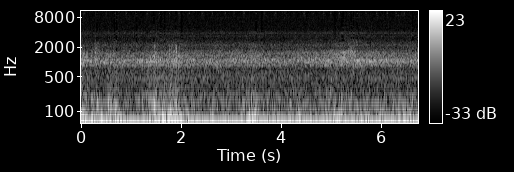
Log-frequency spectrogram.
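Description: A car's tyres roll steadily on a paved road.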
